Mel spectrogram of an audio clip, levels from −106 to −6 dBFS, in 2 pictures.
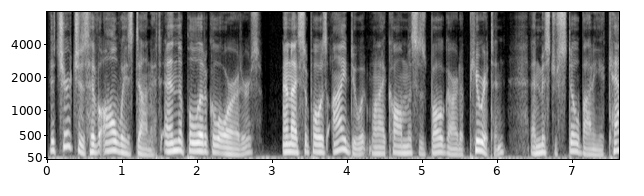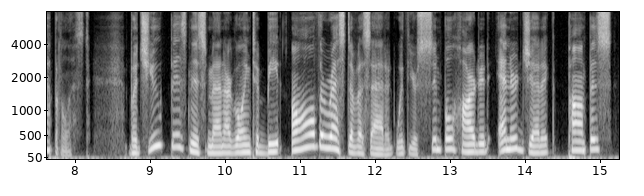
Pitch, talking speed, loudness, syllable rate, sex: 155 Hz, 190 wpm, -19 LUFS, 5.5 syllables/s, male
